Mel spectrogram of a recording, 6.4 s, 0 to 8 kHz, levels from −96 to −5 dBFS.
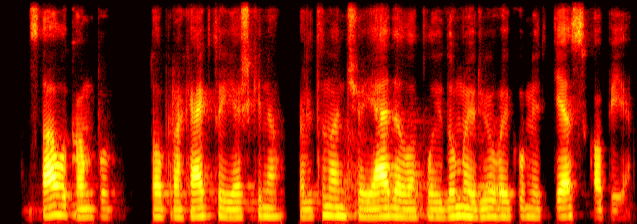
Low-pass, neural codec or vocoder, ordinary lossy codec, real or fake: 7.2 kHz; none; Opus, 32 kbps; real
